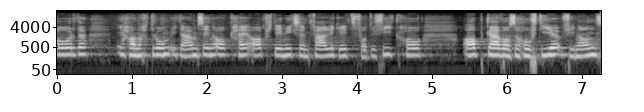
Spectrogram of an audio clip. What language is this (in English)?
Swiss German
